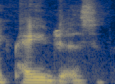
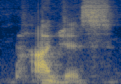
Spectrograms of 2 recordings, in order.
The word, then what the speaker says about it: Pages: His name looks like it says Andy Pages, but it's Podges. is how you pronounce that.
